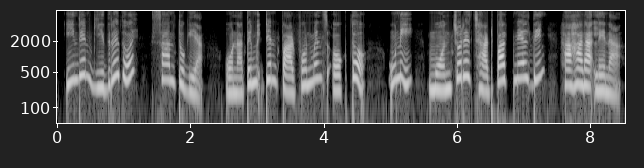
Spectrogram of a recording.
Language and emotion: Santali, surprised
